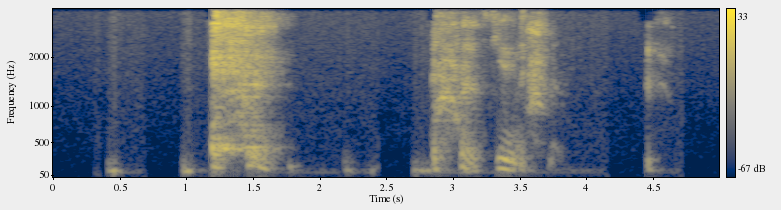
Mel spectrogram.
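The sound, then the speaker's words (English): A person choking coughs and clears their throat in a series of rough bursts, two long raspy spells among shorter ones, moderately loud with no words spoken. “Excuse me, I'm choking.”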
